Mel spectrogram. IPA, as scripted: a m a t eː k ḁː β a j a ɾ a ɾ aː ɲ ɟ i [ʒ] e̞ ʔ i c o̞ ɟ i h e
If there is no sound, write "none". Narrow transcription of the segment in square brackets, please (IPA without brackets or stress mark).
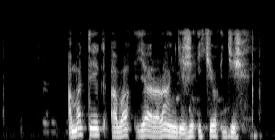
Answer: ʒ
